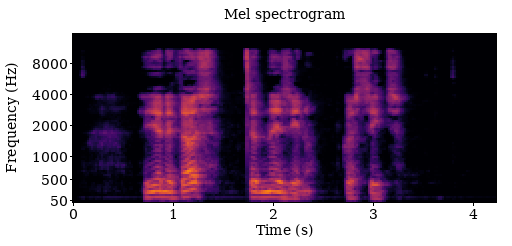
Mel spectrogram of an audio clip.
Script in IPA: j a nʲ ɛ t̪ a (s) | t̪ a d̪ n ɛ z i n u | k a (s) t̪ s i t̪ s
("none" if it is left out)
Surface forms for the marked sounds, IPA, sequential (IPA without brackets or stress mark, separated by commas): s, s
